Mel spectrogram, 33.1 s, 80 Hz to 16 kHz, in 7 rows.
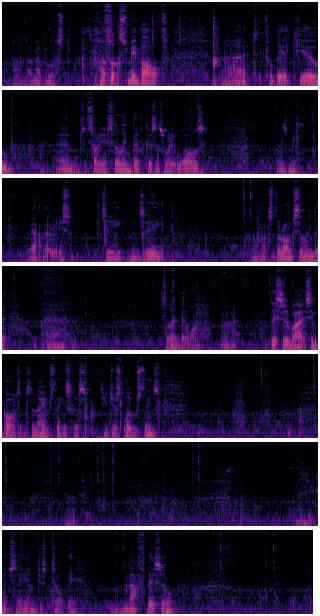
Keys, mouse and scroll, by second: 1.1 middle click, 2.7-3.2 scroll down 5, 3.8-4.5 scroll up 7, 4.5-6.1 scroll down 3, 7.5 click, 9.1 middle click, 9.1 middle click, 10.7-11.3 typing, 12.6 z, 13.0 click, 14.0 ctrl+z, 15.4-16.4 scroll, 16.4 scroll, 16.5 click, 16.9 middle click, 18.3 middle click, 18.7 scroll down 3, 19.1-19.9 scroll, 19.9 g, 21.0 z, 23.5 click, 24.3 click, 25.0 click, 25.1 click, 26.4 click, 28.5 click, 30.0 click, 32.3 click.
